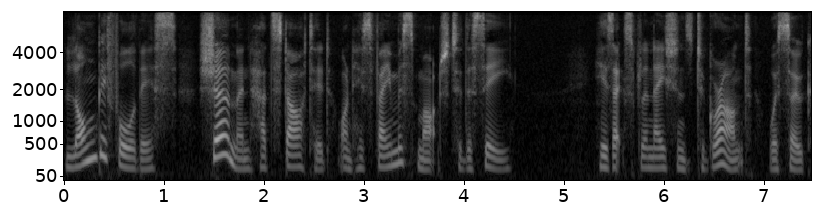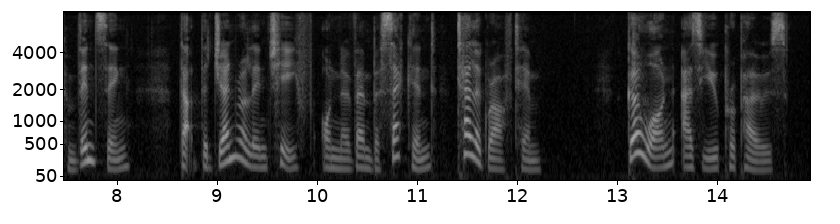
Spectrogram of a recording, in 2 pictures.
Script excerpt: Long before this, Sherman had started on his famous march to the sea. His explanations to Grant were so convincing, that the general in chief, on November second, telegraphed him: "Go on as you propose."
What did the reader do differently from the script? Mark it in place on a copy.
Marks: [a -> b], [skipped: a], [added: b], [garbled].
Long before this, Sherman had started on his famous march to the sea. His explanations to Grant were so convincing, that the general in chief, on November second, telegraphed him: "Go on as you propose."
